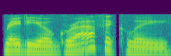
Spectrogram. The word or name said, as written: radiographically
